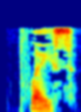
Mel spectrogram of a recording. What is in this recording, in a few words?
"Place", English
